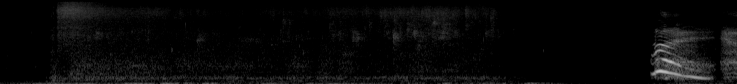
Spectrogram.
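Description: Bathwater pours down to rinse someone off, a faint, steady, airy hiss lasting about five seconds before stopping. A short pause follows, then a brief breathy voiced sigh.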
